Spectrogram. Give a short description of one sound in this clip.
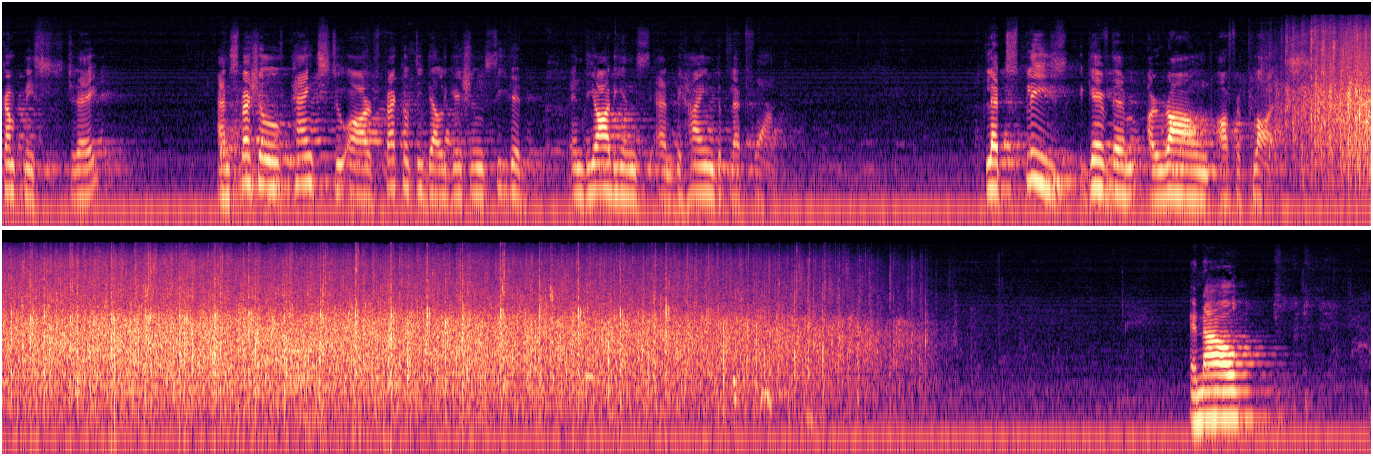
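A man speaks formally through a microphone and loudspeakers in a large hall.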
